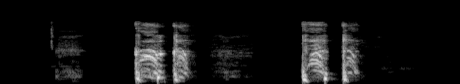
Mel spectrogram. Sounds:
Cough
